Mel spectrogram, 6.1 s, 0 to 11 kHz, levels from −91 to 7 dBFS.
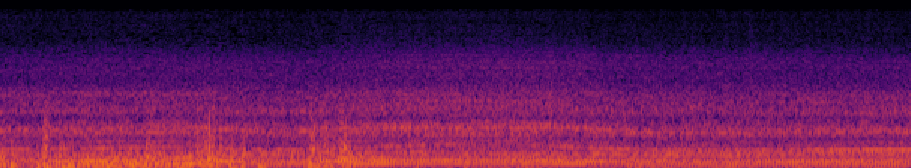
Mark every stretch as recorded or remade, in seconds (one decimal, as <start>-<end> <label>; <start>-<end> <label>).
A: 0.0-6.1 recorded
